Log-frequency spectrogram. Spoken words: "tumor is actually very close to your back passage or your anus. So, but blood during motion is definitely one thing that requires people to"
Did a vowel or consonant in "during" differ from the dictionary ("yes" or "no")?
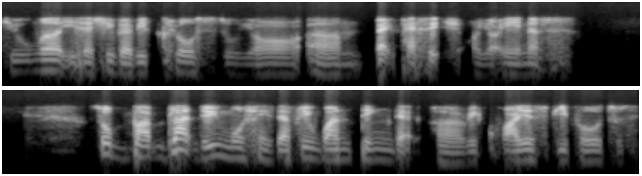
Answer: yes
